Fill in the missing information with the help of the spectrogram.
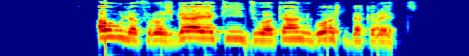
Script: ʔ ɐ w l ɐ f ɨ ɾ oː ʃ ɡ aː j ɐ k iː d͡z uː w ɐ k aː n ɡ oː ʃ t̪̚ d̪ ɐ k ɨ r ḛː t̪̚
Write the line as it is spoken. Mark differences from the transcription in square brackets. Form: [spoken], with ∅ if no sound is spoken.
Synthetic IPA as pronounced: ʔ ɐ w l ɐ f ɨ ɾ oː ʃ ɡ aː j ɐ k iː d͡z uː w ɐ k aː n ɡ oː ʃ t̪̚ d̪ ɐ k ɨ r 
